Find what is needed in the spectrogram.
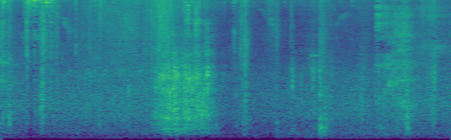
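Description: Gear being shifted about in the back of a van: a loud rustling scrape lasting just under a second, about two seconds in, then a single knock a couple of seconds later, with small clatters around them.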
